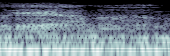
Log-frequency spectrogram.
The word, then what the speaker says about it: Anna: Spelled Anna, but rhymes with Lana.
